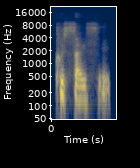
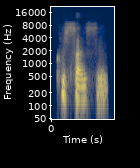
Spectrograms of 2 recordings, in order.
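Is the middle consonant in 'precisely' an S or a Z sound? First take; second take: S; S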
